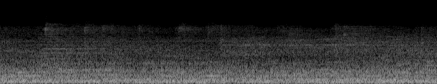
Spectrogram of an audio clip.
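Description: Steady low rumble and hum of a moving vehicle heard from inside its cabin, with no change in level.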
